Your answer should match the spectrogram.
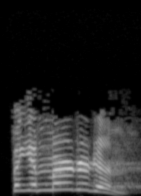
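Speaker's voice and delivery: high, loud outraged accusation; shocked accusation. Acted. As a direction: accuse him in loud disbelief. Ghost accuses the murderer.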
